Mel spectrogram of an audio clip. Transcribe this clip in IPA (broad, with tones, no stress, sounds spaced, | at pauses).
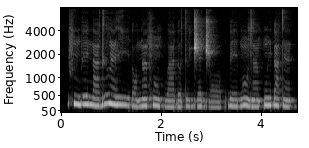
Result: f ĩ˧ b eː˧ n a˨ d ɨ˦ l ɛ̃˦ ɣ iː˦˨ ɗ ɔ˨ n ã˦ f ɔ̃˦˨ kʷ aː˨ ɗ ə˨ t ɨ˧ d͡ʒ ɛ˧ d͡ʒ ɔ˨ | ɓ eː˨ b ɔ̃˦˨ z ã˨ kʷ ĩ˧ ɗ a˦ t ɛ̃˧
